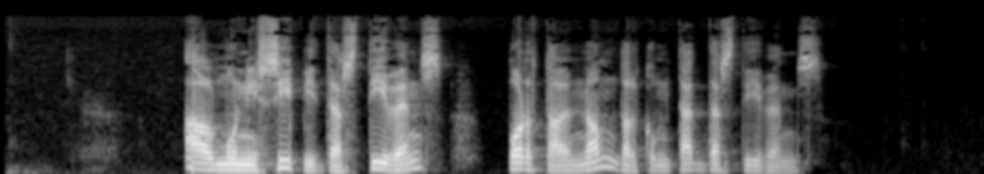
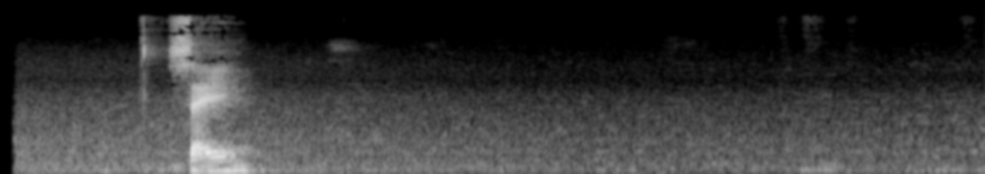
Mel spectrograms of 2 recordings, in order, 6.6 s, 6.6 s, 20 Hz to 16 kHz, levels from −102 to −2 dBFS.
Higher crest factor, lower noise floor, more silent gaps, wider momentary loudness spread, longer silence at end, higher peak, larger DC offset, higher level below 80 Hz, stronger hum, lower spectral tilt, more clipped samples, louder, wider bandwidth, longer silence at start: second, 20 dB vs 26 dB; first, -85 dBFS vs -54 dBFS; neither; second, 16 LU vs 29 LU; second, 1.1 s vs 4.85 s; about the same, 0 dBFS vs 0 dBFS; neither; about the same, -52 dBFS vs -52 dBFS; neither; first, -5.5 dB/octave vs -3.5 dB/octave; neither; about the same, -18 LUFS vs -18 LUFS; about the same, 11 kHz vs 11.5 kHz; first, 1.25 s vs 0.95 s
